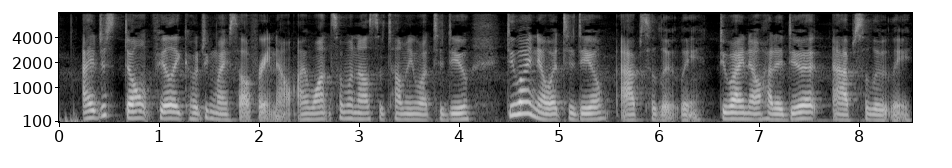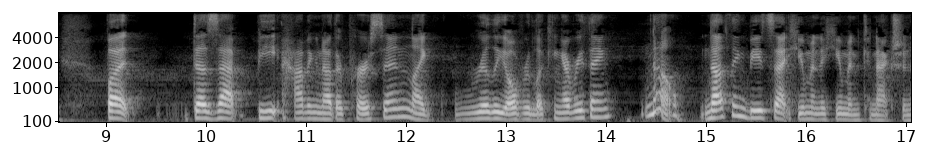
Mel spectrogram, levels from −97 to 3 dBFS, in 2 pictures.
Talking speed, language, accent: 185 wpm, English, American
